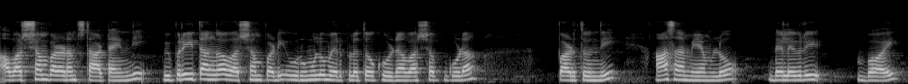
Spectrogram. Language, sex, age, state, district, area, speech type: Telugu, female, 30-45, Telangana, Peddapalli, rural, spontaneous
